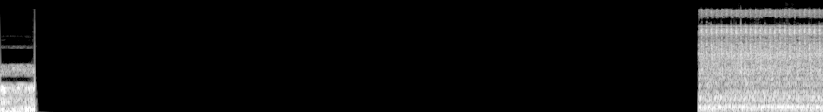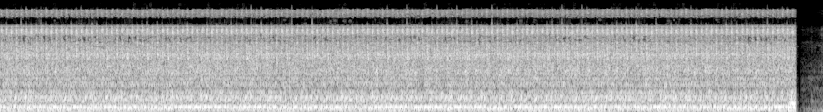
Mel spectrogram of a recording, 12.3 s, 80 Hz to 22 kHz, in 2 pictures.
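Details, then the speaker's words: Citroën C4 at idle with the timing cover open: a fast, even, ugly ticking rattle, about three per second. The tensioner oscillated widely, worse when cold; belt recently replaced. Timing belt tensioner noise. "comme vous pouvez le voir quand on l'a mis près du galet tendeur la partie micro ça écoute beaucoup plus et il y a un bruit très moche"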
